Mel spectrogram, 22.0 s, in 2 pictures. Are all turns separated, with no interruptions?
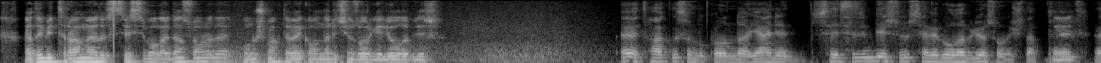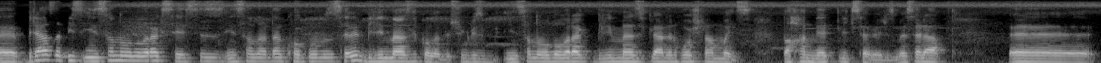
Yes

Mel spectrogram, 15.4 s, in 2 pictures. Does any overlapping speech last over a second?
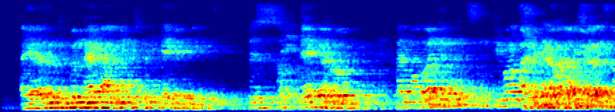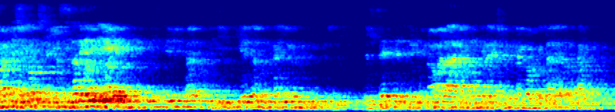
Yes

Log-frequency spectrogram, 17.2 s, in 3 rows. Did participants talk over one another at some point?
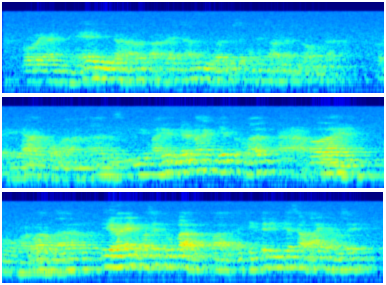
Yes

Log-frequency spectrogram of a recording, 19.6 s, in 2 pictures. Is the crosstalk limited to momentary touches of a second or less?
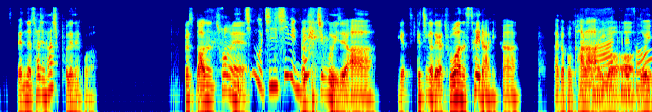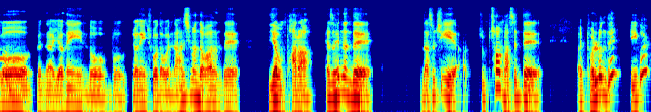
No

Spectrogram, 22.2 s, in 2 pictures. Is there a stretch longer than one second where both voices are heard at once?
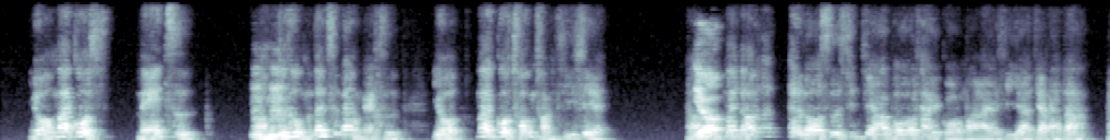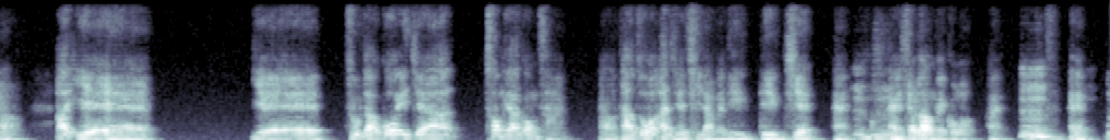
No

